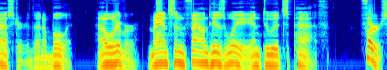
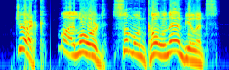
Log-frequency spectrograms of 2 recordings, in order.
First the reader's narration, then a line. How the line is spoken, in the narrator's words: his partner, Roger York, shout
